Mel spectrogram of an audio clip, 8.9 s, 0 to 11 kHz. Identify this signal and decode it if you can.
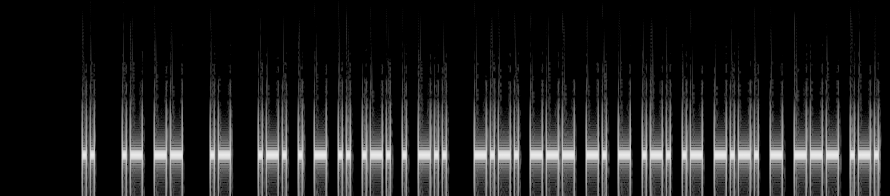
Morse code, heard as a keyed tone, about 30 wpm, 700 Hz. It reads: I AM A RETIRED CONTRACTOR
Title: Common QSO Phrases Encore 30wpm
